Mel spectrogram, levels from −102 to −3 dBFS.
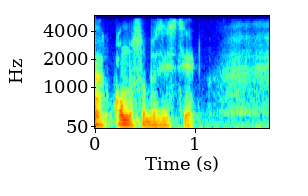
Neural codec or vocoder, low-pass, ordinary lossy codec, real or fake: none; 5.4 kHz; none; real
